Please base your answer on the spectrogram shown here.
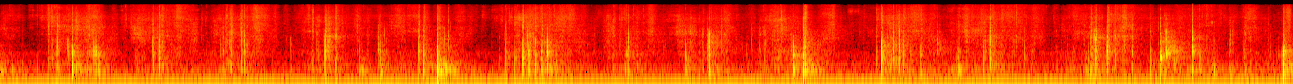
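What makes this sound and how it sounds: Bare fingertips squeeze and crush light-blue, star-shaped pressed baking soda blocks, solid and chalky, breaking them apart over a tray and leaving powder on the fingers. A steady run of dry, crunchy crumbles and sharp brittle snaps sounds over a constant low hum. The pieces break down into chalky fragments.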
